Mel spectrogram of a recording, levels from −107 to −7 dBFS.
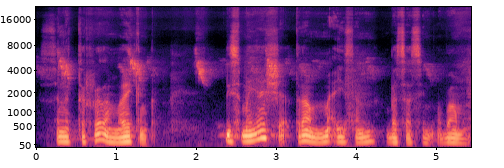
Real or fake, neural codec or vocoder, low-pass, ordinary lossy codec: real; none; none; none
